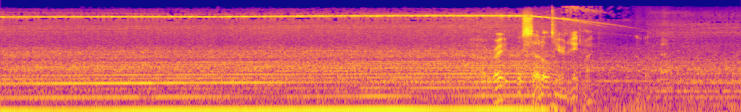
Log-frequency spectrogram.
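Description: A truck engine hums steadily, then its note drops.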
